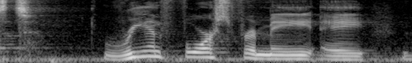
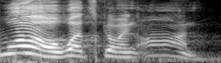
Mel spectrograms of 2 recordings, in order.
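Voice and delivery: high, loud and slow startled cry; retold panicked surprise; alarmed whoa; 9 semitones higher, 10 dB louder, slower than usual. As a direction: react as the van dies under you. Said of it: "and I'm like".

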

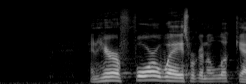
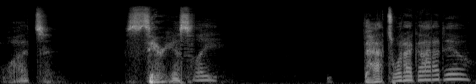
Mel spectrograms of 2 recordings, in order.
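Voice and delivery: shocked disbelief; 9 semitones higher than usual. Retold or imitated. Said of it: "imagine his jaw dropping".

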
